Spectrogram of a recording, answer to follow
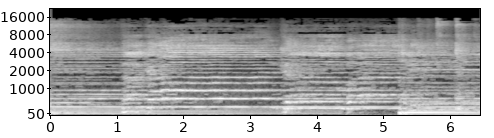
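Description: A man singing into a microphone over electronic keyboard accompaniment, holding long sustained notes.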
